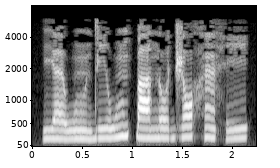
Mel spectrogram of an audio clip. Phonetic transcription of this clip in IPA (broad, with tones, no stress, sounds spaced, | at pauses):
j ɛ˨ w ũ˨ d i˧ w ũ˦ k͡p a˧ n o˧ d͡ʒ ɔ˦ h ɛ̃˦˨ h i˨˦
